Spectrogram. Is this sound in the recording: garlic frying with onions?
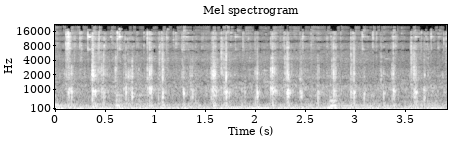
no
